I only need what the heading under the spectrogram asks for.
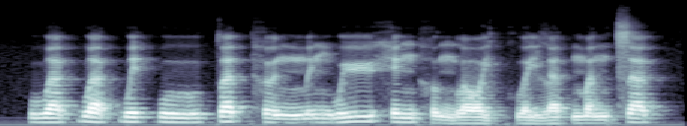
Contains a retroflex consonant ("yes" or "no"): no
